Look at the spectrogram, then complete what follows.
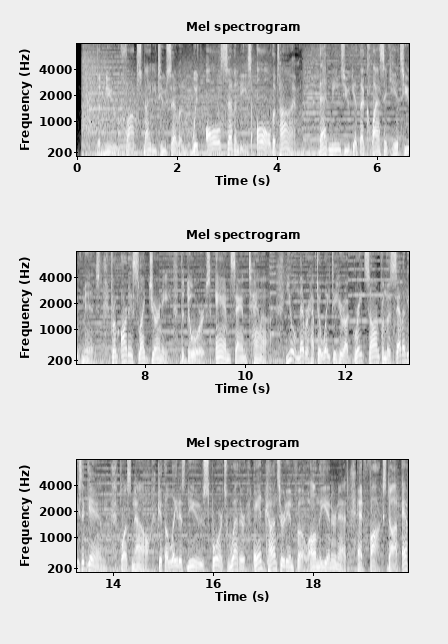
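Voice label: Radio Station Promo, male voice; FOX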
